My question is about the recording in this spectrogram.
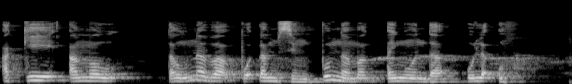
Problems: background sounds at intervals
